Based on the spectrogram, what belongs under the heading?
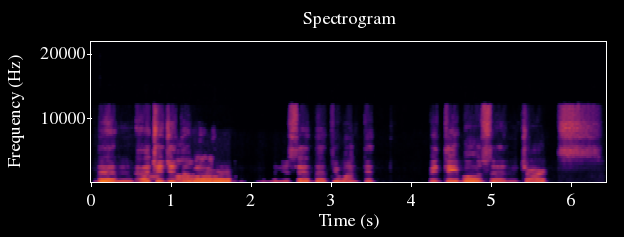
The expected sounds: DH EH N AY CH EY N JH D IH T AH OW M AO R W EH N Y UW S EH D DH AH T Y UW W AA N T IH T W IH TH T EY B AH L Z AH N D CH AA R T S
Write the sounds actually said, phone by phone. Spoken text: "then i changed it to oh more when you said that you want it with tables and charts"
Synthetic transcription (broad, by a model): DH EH N AY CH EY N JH IH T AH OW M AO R W EH N Y UW S EH D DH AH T Y UW W AA N T IH T W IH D T EY B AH L S AH N D CH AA R T S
